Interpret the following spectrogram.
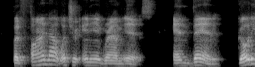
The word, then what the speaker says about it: Enneagram: Enneagram on other videos I want so Enneagram is spelled e-n-n-e-a-g-r-a-m Enneagram okay go look up a truly free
